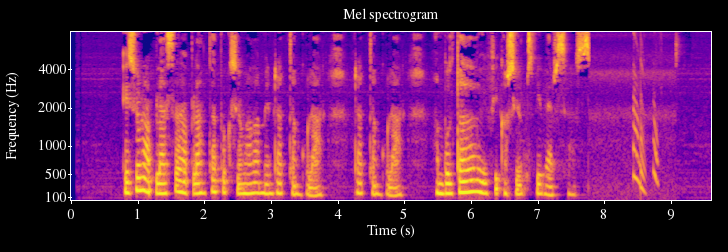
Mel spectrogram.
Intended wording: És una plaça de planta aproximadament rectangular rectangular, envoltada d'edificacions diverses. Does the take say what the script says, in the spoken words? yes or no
yes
